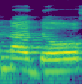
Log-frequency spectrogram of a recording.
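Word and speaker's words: Nadeau: akin, Lea Nado.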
